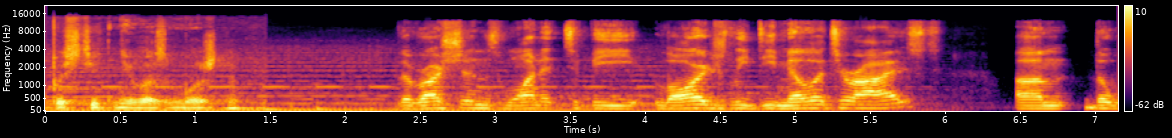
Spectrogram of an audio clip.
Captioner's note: speaking alternate language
